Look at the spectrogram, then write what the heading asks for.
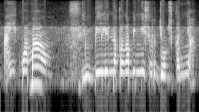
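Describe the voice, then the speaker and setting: An actor playing a deferential, hesitant household servant in an Ilocano radio drama. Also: male voice, sits high, a little slow, a bit bright. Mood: nervous deference. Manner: respectful, hesitant. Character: deferential, nervous male household servant Crispin. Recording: dull, noisy old radio recording.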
